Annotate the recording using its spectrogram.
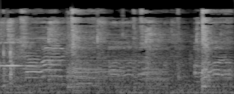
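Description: Toy electronic keyboard playing bright electronic notes: a held note that stops just after the start, then a run of short notes.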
